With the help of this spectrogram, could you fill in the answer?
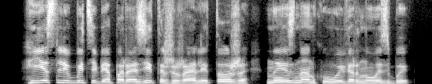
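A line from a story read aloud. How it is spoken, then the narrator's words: Laughing. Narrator (Russian): засмеялся Кирюшка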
